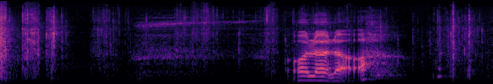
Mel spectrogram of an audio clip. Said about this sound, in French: Je vais ouvrir le paquet.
